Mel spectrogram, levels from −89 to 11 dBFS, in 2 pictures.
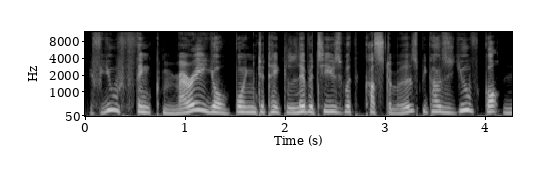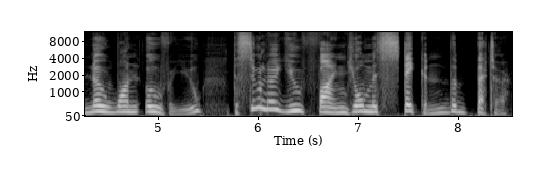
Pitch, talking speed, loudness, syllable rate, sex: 200 Hz, 185 wpm, -20 LUFS, 5.2 syllables/s, female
